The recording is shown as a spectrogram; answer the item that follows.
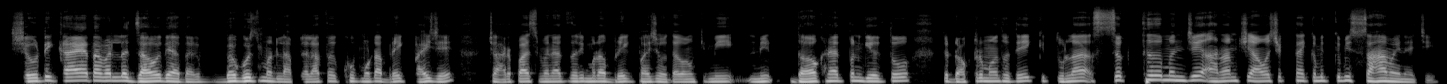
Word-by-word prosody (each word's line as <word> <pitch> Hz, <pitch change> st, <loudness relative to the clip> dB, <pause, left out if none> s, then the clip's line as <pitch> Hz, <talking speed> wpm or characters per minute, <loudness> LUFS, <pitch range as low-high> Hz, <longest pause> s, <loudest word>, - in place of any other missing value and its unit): शेवटी 150 Hz, +5 st, +2 dB
काय 170 Hz, +1 st, +5 dB
आता 180 Hz, 0 st, +3 dB
म्हणलं 170 Hz, 0 st, +3 dB
जाऊ 140 Hz, +2 st, +6 dB
दे 150 Hz, 0 st, +2 dB
आता, 130 Hz, -2 st, +1 dB, 0.4 s
बघूच 150 Hz, +2 st, +5 dB
म्हंटलं 145 Hz, -6 st, 0 dB
आपल्याला 120 Hz, +1 st, -5 dB
आता 130 Hz, +3 st, -4 dB
खूप 140 Hz, -2 st, -4 dB
मोठा 130 Hz, +2 st, 0 dB
ब्रेक 135 Hz, +4 st, -2 dB
पाहिजे. 130 Hz, +3 st, 0 dB, 0.4 s
4-5 125 Hz, +2 st, -1 dB
महिन्यात 130 Hz, 0 st, -1 dB
तरी 140 Hz, 0 st, 0 dB
मला 135 Hz, 0 st, +2 dB
ब्रेक 130 Hz, 0 st, 0 dB
पाहिजे 125 Hz, 0 st, 0 dB
होता. 120 Hz, -1 st, -1 dB
कारण 120 Hz, 0 st, -1 dB
की -, -, -13 dB
मी, 130 Hz, 0 st, -1 dB, 0.2 s
मी 135 Hz, +2 st, +1 dB, 0.3 s
दवाखान्यात 140 Hz, +5 st, +4 dB
पण 170 Hz, -1 st, +1 dB
गेलो 145 Hz, +3 st, +1 dB, 0.4 s
तर 145 Hz, -, -1 dB
डॉक्टर 130 Hz, +4 st, -1 dB
म्हणत 145 Hz, 0 st, +1 dB
होते 145 Hz, +3 st, 0 dB
की 160 Hz, -, -9 dB
तुला 150 Hz, +5 st, +1 dB
सक्त 190 Hz, +5 st, -3 dB, 0.2 s
म्हणजे 195 Hz, -1 st, +1 dB
आरामची 160 Hz, +2 st, 0 dB
आवश्यकता 155 Hz, +3 st, -2 dB
आहे 170 Hz, -, -2 dB
कमीत 165 Hz, 0 st, 0 dB
कमी 175 Hz, +2 st, 0 dB
6 150 Hz, -1 st, +4 dB
महिन्याची. 115 Hz, -8 st, -1 dB
145 Hz, 180 wpm, -24 LUFS, 130-160 Hz, 0.4 s, जाऊ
